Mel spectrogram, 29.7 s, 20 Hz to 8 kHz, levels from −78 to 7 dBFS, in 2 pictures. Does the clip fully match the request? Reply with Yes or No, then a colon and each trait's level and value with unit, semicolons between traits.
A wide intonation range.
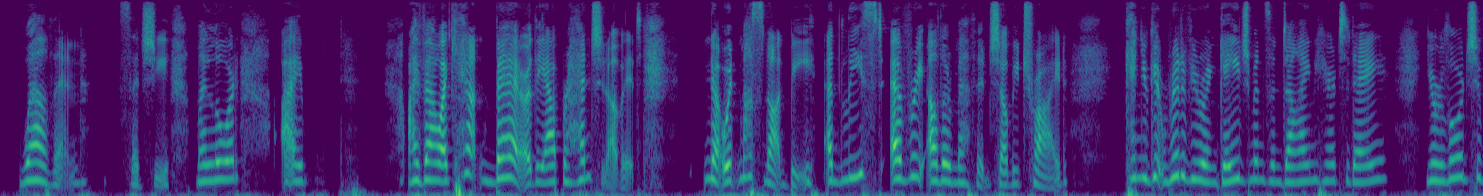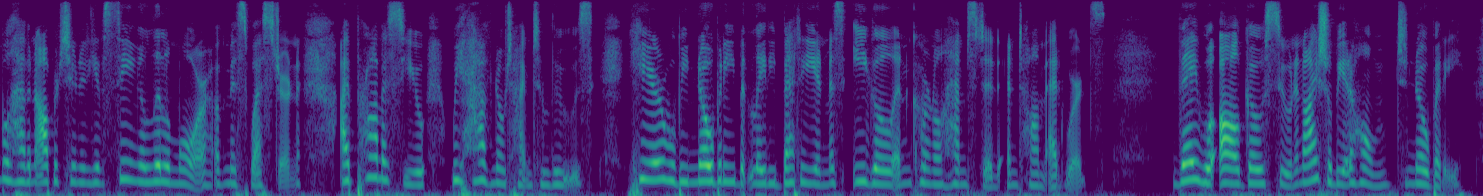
No: average, 3.5 semitones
